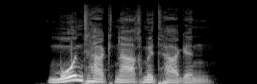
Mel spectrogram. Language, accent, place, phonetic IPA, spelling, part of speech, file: German, Germany, Berlin, [ˈmoːntaːkˌnaːxmɪtaːɡn̩], Montagnachmittagen, noun, De-Montagnachmittagen.ogg
- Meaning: dative plural of Montagnachmittag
